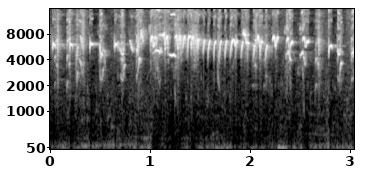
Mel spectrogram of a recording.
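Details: Kolibri ninja sunbird song played as a training recording, a rapid high twittering of sharp chirps and trills with varied phrases, some low rumbling underneath.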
